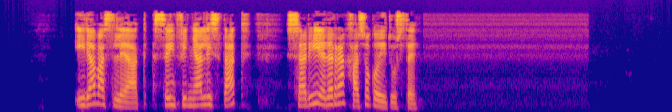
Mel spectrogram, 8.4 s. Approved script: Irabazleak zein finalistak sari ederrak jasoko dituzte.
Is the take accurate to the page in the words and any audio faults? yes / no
yes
